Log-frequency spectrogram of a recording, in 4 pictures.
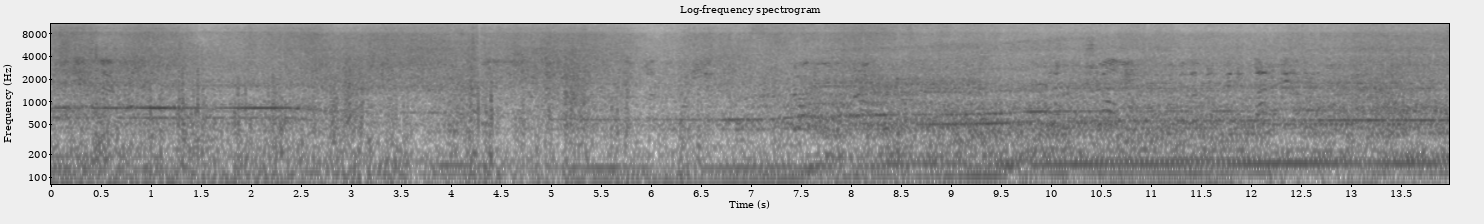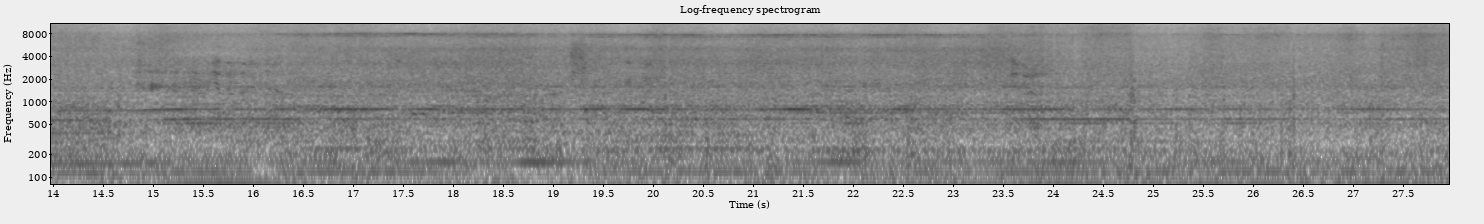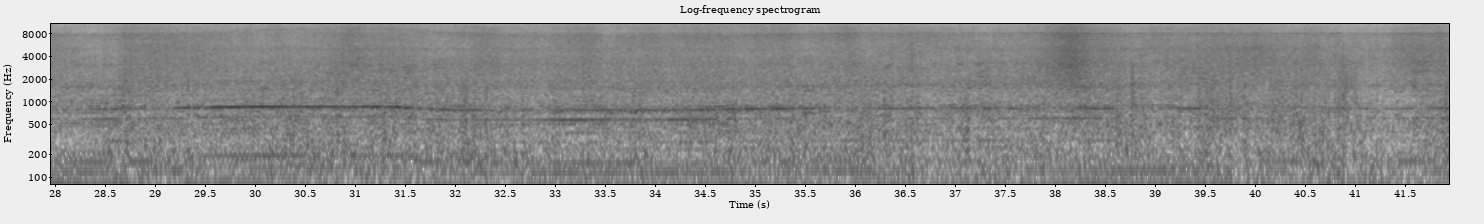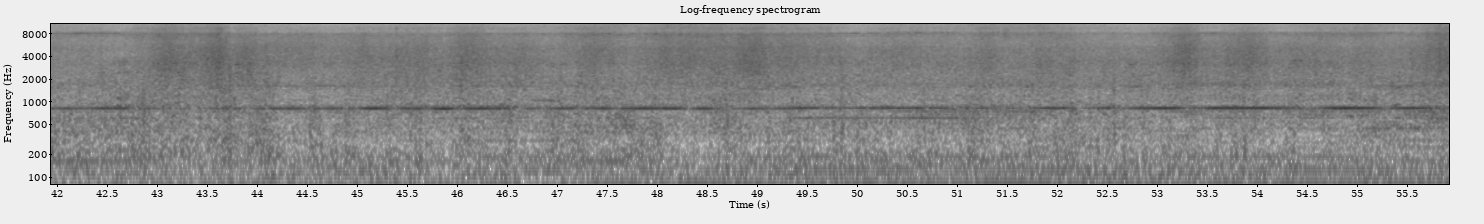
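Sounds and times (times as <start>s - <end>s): churning wake rushing: 0.0s - 55.9s
motorboat engine whining: 0.0s - 55.9s
wind buffeting microphone: 0.0s - 55.9s.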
